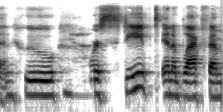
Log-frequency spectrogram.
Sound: none

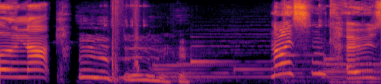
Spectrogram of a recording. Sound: Grown Up yawns

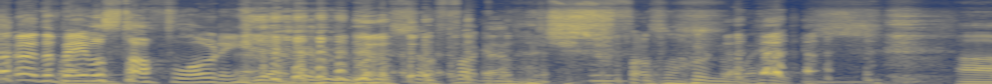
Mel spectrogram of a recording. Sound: group chattering

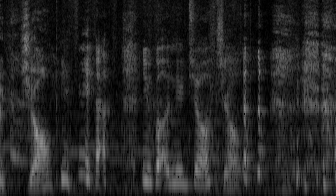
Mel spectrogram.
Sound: laughs

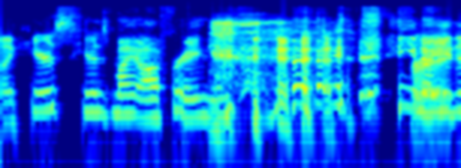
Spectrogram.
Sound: both laughing

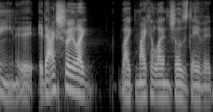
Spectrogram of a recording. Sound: none

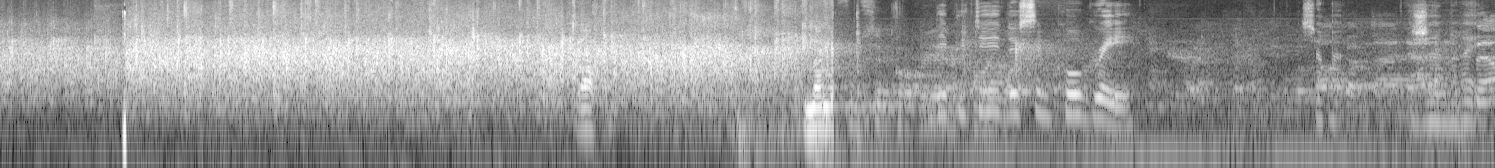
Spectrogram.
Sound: applause

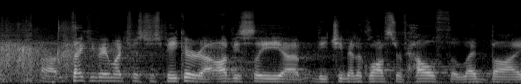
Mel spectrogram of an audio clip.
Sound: some Applause

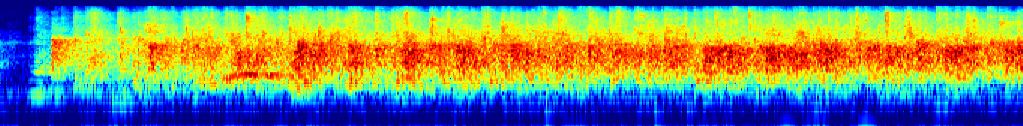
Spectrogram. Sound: people clapping

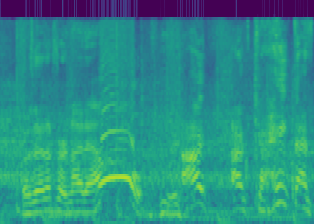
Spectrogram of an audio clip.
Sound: screams

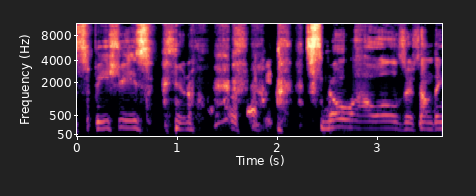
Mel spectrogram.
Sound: laugh

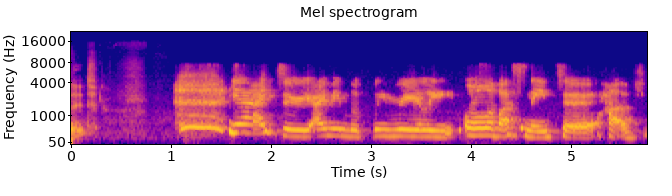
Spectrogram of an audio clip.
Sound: laughs

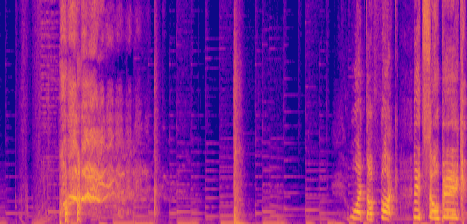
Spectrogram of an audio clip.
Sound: laughs

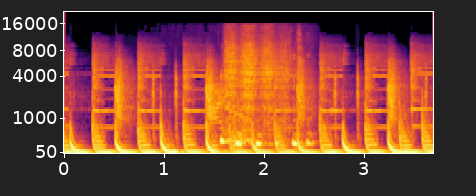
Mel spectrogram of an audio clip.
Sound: chuckles

